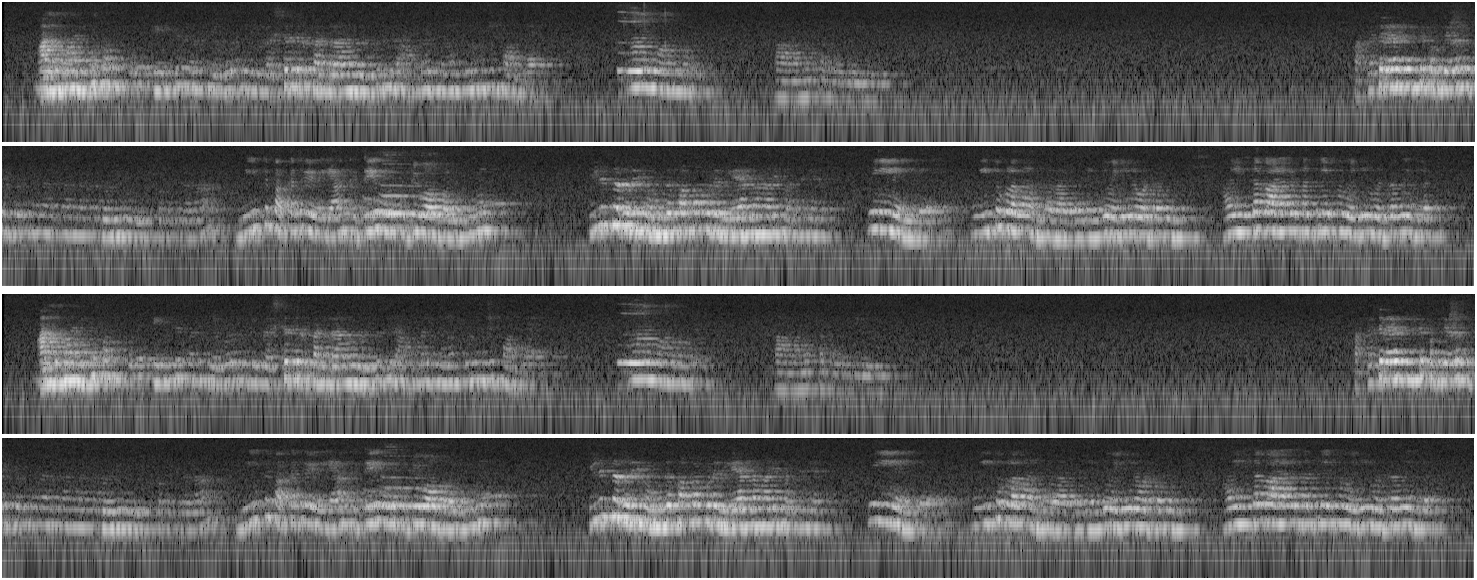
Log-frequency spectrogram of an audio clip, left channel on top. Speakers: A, on the right; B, on the left.
A: அந்த
B: ஆமா
A: மாரி
B: ஆமா
A: இது பண்ணும்போது பெண்கள் வந்து எவ்ளோ பெரிய கஷ்டத்துக்கு பண்றாங்கங்றது சில ஆ ண்கள்லா புரிஞ்சுப்பாங்க
B: ஆமா ஆமா
A: ஆமா சகோதரி பக்கத்துலல்லா வீட்டு பக்கத்துலல்லா குட்டி பசங்களல்லா இருக்காங்களா சகோதரி உங்க வீட்டு பக்கத்துலல்லா
B: வீட்டு பக்கத்துல இல்ல ஏங் கிட்டயே ஒரு குட்டி பாப்பா இருக்குது
A: இல்ல சாகோதரி உங்க பாப்பா கூட விளையாட்ற மாரி பசங்
B: இல்ல இல்ல வீட்டுக்குள்ளதா இருந்து விளாட்றது எங்க வெளிய விட்றது இல்ல அது இந்த காலகட்டத்துல இப்ப வெளிய விட்றது இல்ல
